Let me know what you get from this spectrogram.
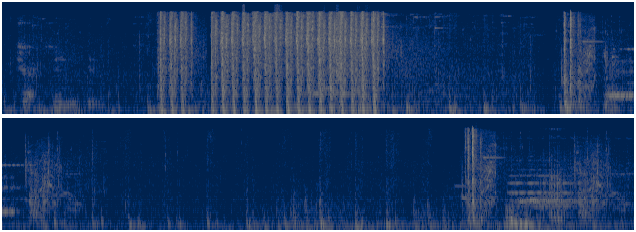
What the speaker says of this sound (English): Are you just showing off that you can fire my gun?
